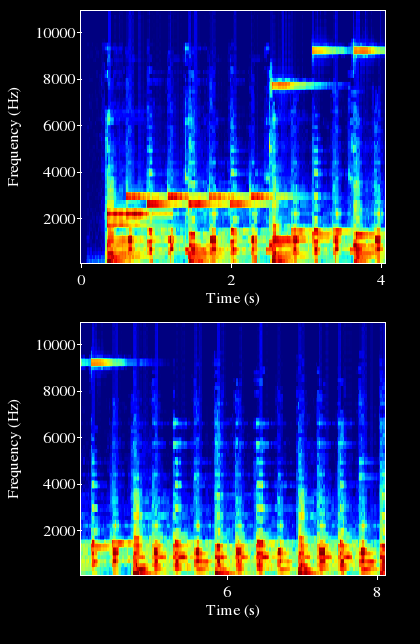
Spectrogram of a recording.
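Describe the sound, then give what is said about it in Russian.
Bright sleigh bells on a running horse pulling a sleigh jingle steadily in a repeating rhythmic pattern, shaken in regular bursts like a trotting horse, loud with no voices. “Лошадка бежит, копытами стучит, колокольчиком звенит.”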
